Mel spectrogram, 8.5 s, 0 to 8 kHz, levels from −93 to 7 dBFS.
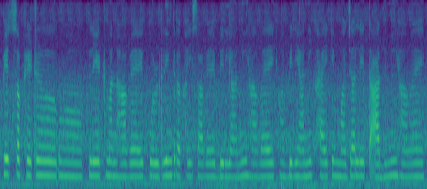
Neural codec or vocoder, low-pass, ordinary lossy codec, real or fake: none; none; none; real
